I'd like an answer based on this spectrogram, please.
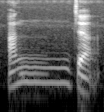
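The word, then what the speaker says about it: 앉아: NG ini kan kalau mati kan jadinya N ya, tapi ini berhubung ketemu vokal berarti bacanya anja, anja, anja. Jadi N nya tetap mati, J nya gabung ke vokal, anja.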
